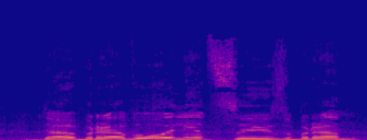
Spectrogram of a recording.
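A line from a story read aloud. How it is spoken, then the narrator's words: Shouted. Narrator (Russian): прокричал Бейлиф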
